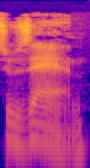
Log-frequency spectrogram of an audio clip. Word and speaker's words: Susan: But her name is pronounced Suzanne, even though it's Susan. Right. Pronounced Suzanne.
